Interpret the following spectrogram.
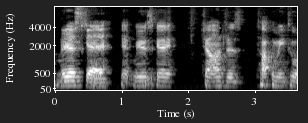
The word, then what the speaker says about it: Ryosuke: Ryosuke.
